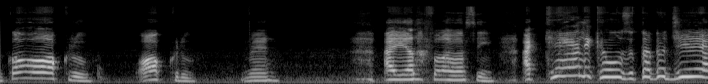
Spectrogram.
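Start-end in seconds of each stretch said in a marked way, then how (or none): 0.0-0.9 teasing question. Retold or imitated. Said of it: "Aí eu falava assim". 5.2-7.1 much higher, louder cross mother; mother snapping back about her everyday glasses, high and loud; annoyed mother. Retold or imitated. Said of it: "Aí ela ficava brava".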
